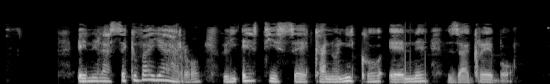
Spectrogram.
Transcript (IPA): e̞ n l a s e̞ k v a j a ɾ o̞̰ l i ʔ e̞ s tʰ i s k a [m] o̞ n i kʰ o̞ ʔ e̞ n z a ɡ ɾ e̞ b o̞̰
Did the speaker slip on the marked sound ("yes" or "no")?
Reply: yes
